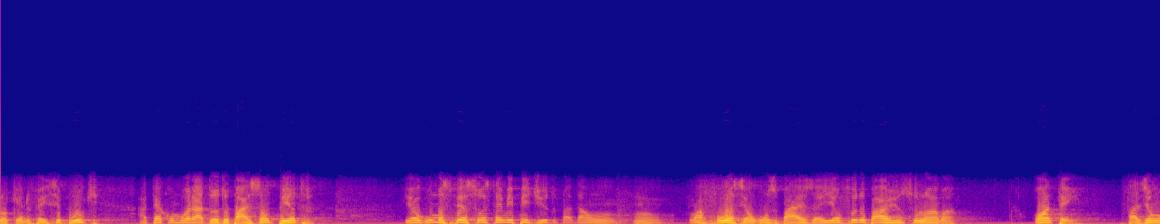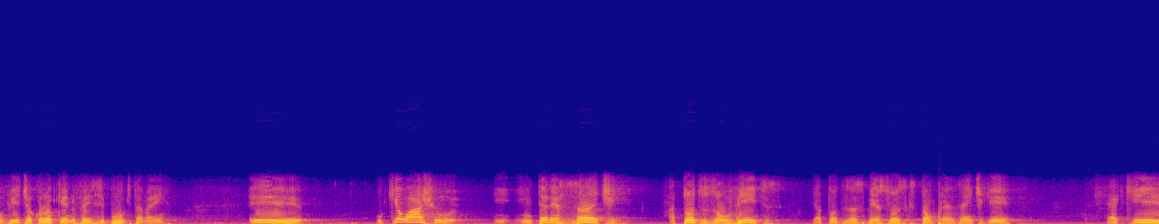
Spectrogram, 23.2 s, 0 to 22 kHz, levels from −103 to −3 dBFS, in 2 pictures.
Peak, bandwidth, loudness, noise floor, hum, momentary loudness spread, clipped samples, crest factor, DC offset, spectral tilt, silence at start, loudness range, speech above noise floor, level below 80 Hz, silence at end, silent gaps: -6 dBFS; 4.9 kHz; -22 LUFS; -52 dBFS; 60 Hz at -50 dBFS; 15 LU; under 0.1%; 16 dB; under 0.1%; -12.5 dB/octave; 0 s; 4 LU; 31 dB; -36 dBFS; 0 s; none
